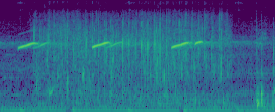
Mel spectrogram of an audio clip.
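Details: Spring peepers give short, high, rising whistled peeps, repeated constantly under a steady patter of rain before sunrise at a lake in early spring; they love the rain.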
